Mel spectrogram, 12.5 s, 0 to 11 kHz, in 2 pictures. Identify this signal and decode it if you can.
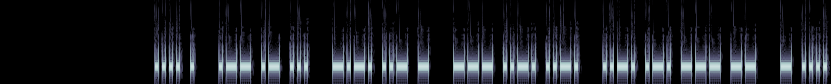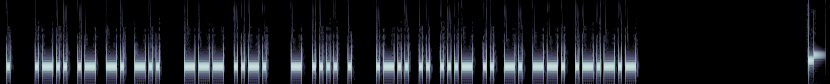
Morse code, heard as a keyed tone, about 44 wpm, 700 Hz. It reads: HE WAS CUT OFF FROM THE LAND OF THE LIVING.
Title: Sentences from Top 1100 Words 45wpm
